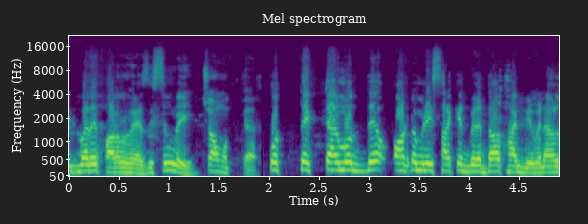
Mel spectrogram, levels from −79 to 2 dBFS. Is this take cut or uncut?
cut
